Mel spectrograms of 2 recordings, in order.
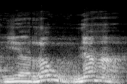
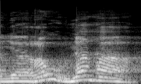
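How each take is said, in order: First: یا رو نہا with the waw not stretched; quick lin waw. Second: یا رو نہا slow overall, waw short; quick lin waw. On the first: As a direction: read رو quickly, no drawing out. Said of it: "واو لین کا ہے، جلدی سے پڑھ کے". (یا رو نہا میں واو جلدی سے) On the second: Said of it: "لین کا قاعدہ لاگو ہوگا". (یا رو نہا میں واو لین، کھینچیں نہیں) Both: Shown as a demonstration.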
